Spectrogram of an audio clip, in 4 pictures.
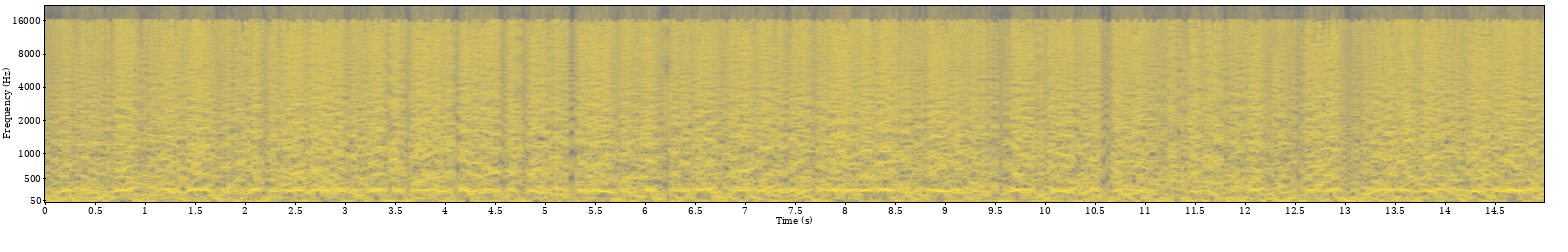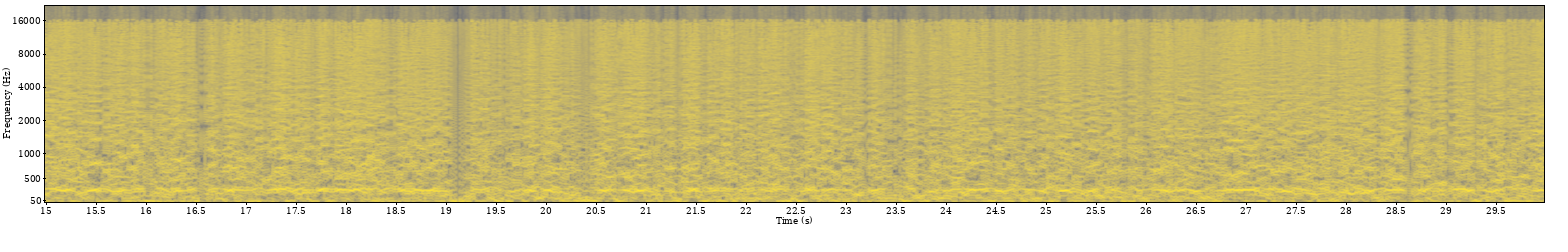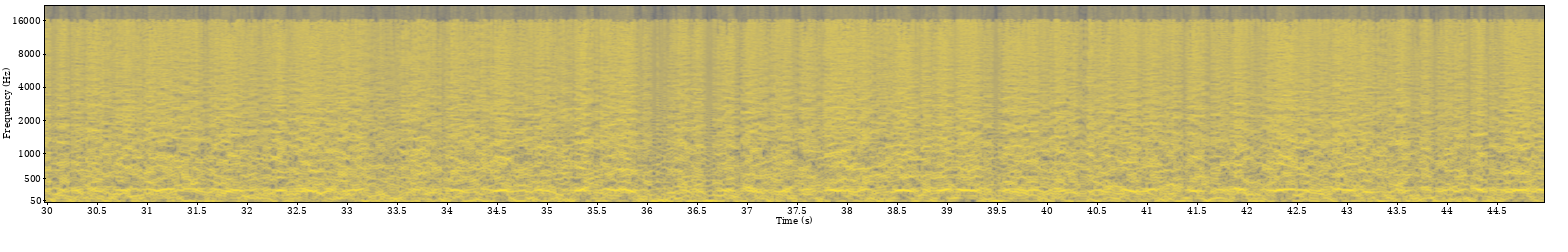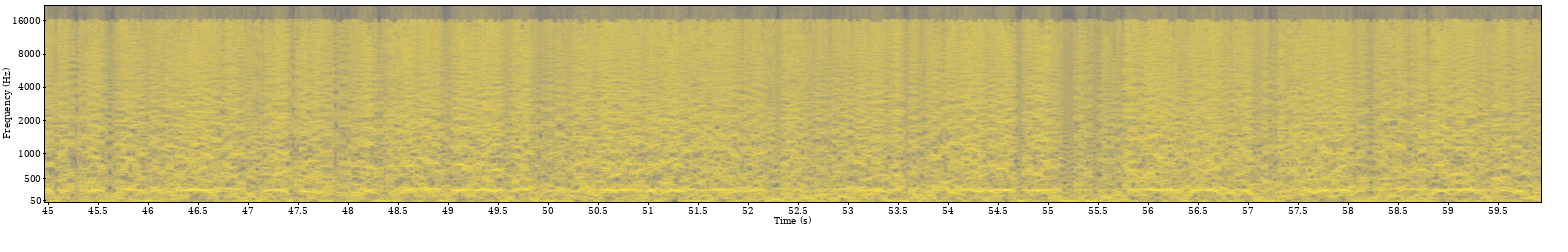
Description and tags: made in Audacity weird sound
